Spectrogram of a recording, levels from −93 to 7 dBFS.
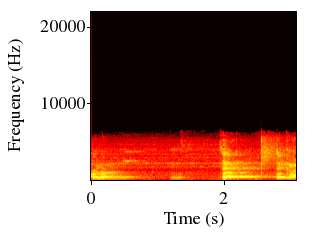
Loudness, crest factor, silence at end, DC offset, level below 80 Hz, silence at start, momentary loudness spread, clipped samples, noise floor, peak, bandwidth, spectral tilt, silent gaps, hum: -20 LUFS; 18 dB; 0 s; under 0.1%; -78 dBFS; 0 s; 21 LU; under 0.1%; -39 dBFS; -2 dBFS; 6.6 kHz; 0 dB/octave; none; none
